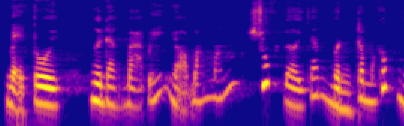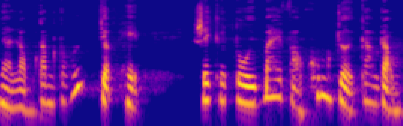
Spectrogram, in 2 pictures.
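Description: Give me a woman with a warm, mellow, breathy voice narrating touching life stories. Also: normal speed. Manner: soft, emotional storytelling with lively pitch. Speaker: storyteller.

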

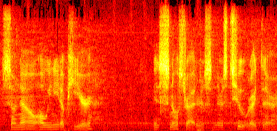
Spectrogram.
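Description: A man's voice: medium pitch, steady tone, takes it slowly, gravelly, pushed and bright, a little hiss or hum. A man hosting a let's play, talking casually over his game with frequent ums and a loose, rambling manner. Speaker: gameplay video host. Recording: game music playing behind.

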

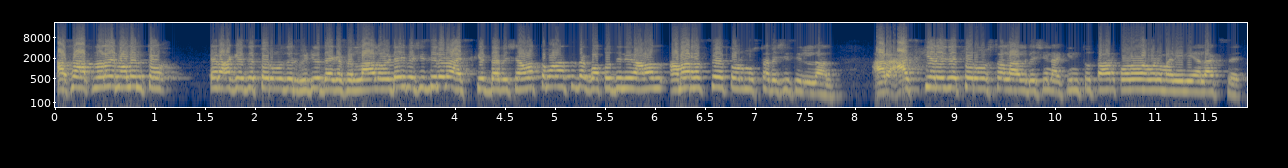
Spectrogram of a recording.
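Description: Man, family vlogger, high voice, chatty and teasing, talks straight to his viewers. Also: steady tone, very fast, poor audio. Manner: chatty, teasing, repeats a catchphrase. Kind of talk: casual family vlog.

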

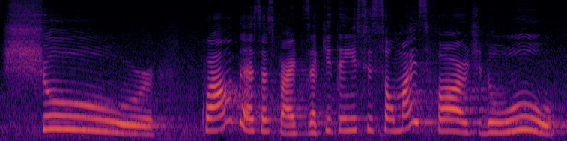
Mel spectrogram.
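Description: A Brazilian woman teacher talks to young children in a slightly high, sing-song voice. She drags out syllables and keeps asking affectionate questions. The recording has a long room reverb and faint background noise. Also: expressive. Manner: sing-song, stretches words and syllables slowly. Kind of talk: remote lesson for young children.

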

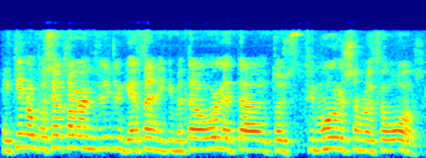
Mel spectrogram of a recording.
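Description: An older woman telling a story from memory in a halting way, with many restarts and repeated words. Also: fairly high pitch, steady tone, a crowd in the background. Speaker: storyteller recalling the past. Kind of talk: casual family storytelling. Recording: distant mic with faint background noise.

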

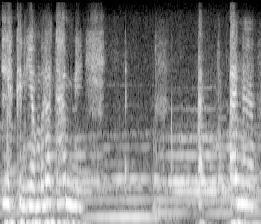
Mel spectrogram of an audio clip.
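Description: Shy tearful young Egyptian woman, Egyptian Arabic accent, high voice, faltering speech, muffled old film sound, loud score. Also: little pitch movement, slow pace, loud music behind the voice. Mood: pleading. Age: young adult. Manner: hesitant, faltering, pleading. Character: timid, tearful young cousin, lovesick. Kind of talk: classic film acting.

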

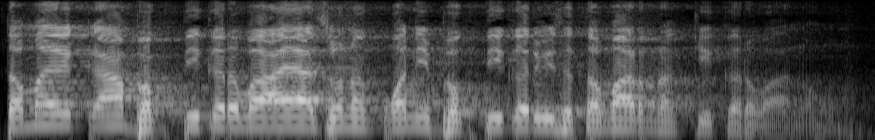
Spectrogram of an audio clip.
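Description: A man's voice: on the high side, brisk, fairly bright tone. A man preaching as a temple medium, speaking as the mother goddess and repeating his exhortations over and over. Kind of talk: devotional sermon. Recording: echoey hall reverb.

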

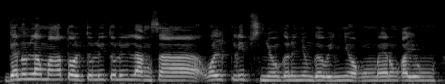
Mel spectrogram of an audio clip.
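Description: A man's voice: high voice, flat delivery, moderate pace. A man giving a casual tutorial voice-over, walking viewers step by step through editing his vlog. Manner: walks viewers step by step, often calling them "mga tol". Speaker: vlogger explaining his editing.

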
